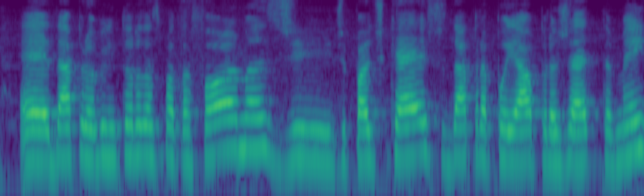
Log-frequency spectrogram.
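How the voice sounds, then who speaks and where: Music plays in the background as a woman talks at a fairly quick pace. Her intonation stays fairly even. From interior of São Paulo state, Brazil (Campinas). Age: 30s. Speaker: lawyer and gender equity consultant. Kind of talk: podcast interview.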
